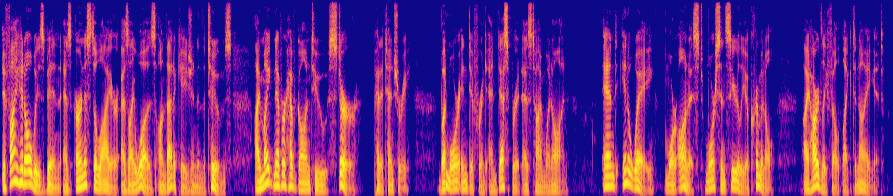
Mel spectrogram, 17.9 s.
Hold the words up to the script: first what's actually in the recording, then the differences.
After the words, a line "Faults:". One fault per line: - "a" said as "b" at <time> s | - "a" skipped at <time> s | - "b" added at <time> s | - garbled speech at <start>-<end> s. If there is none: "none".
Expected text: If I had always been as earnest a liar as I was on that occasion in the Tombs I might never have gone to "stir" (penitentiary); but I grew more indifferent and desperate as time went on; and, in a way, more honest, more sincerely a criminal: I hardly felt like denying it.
If I had always been as earnest a liar as I was on that occasion in the Tombs I might never have gone to "stir" (penitentiary); but more indifferent and desperate as time went on; and, in a way, more honest, more sincerely a criminal: I hardly felt like denying it.
Faults:
- "I grew" skipped at 8.9 s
